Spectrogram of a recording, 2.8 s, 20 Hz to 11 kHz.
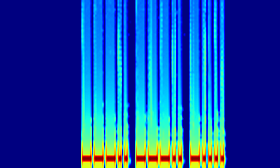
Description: Morse code, heard as a keyed tone, about 40 wpm, 700 Hz. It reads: 886
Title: Numbers - 3-Digit 40wpm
